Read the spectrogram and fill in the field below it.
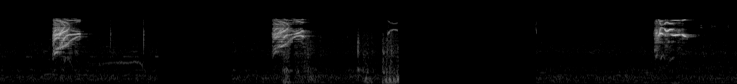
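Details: Female hooded siskin calling: three short, sharp, buzzy high notes spaced about three seconds apart, with faint clicks and a soft thump between them in an otherwise quiet setting.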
